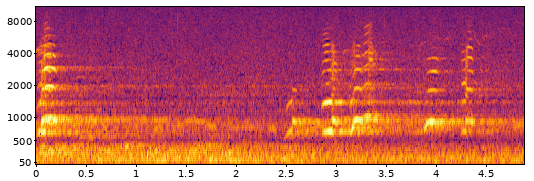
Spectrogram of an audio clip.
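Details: At Lac du Der in Champagne, France, in late January 2014, wintering whooper swans call. One loud honk opens, then a cluster of rising, trumpet-like notes follows after a pause, with a faint low hum throughout.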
